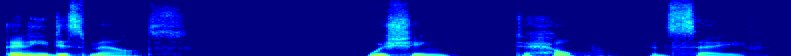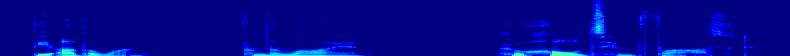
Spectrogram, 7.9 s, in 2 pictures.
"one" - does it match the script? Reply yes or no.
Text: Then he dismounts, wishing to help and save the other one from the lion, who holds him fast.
yes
